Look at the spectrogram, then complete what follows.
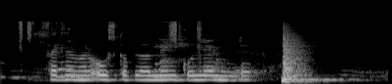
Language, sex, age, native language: Icelandic, female, 12, Icelandic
